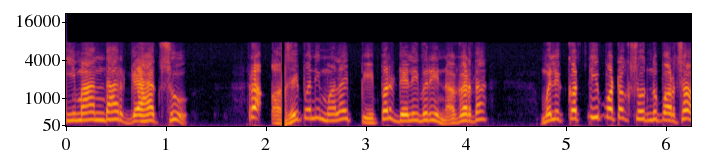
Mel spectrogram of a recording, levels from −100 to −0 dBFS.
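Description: A speech clip carried over G.722 wideband telephone coding. It shows packet loss on an ADPCM call from 2.15 to 2.23 s. About 40 ms of audio, a few packets, drops to hard-edged silence. The decoder's predictor and step size then mismatch the sender's, so the sound resumes slightly distorted before settling.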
